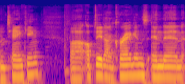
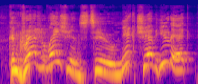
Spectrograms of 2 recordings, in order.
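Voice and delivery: weird announcer voice, much higher; 8 semitones higher than usual. Speaker opening the news segment, in a weird announcer voice. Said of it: "some weird announcer voice".

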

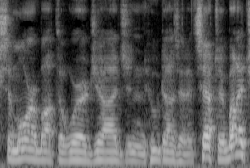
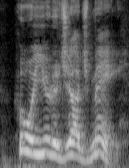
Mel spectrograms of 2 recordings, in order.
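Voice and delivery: high, defensive, bristling comeback tone; 6 semitones higher, 4 dB louder than usual. Quoting what people say when judging comes up, in a mock-defensive tone. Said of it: "Usually in a defensive tone like that one".

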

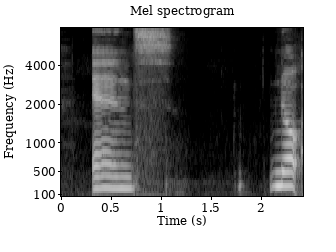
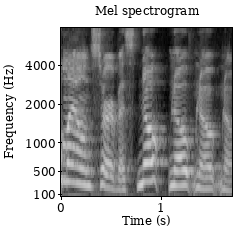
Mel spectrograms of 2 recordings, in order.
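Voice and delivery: ordinary talk, nothing marked

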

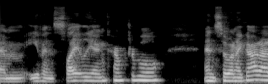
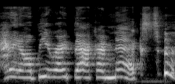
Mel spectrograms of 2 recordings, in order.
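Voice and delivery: very high-pitched, screamed hollering call; 12 semitones higher than usual. Holding her baby, she retells shouting to the village staff: retelling her own scream. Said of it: "I'm like screaming".

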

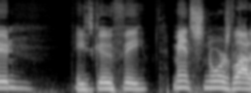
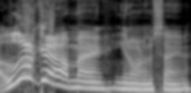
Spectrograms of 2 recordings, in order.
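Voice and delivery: loud, high, big belting rock-singer voice; 3 dB louder than usual. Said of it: "how to do an [name] impersonation".

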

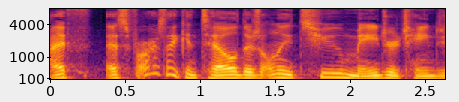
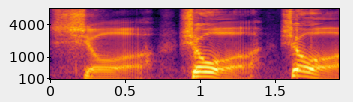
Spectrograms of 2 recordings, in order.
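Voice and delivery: repeated "sure" with swooping, swinging sing-song tune; 3 semitones lower than usual. Showing how the character says sure, doing an Arthur Morgan impression. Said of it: "It's just like".

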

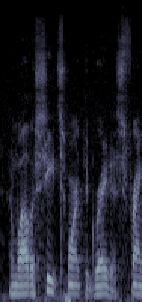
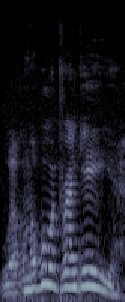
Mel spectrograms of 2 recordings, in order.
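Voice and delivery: loud booming bellow, pitched very high; 10 semitones higher than usual. David greets Frank as he steps into the office, bellowing. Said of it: "bellowed David".

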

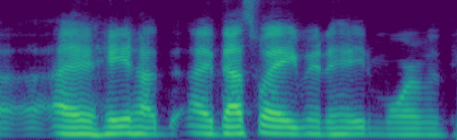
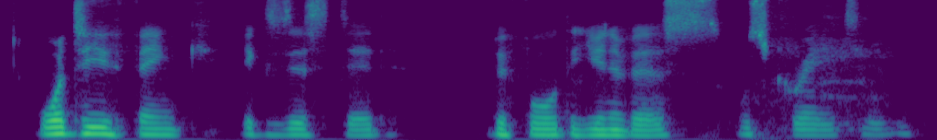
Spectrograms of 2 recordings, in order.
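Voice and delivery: soft, put-on British accent; 7 dB quieter than usual. Asking a conversation partner a question about existence: British accent. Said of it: "I got to go with a British accent".

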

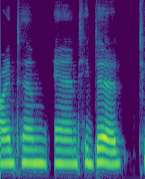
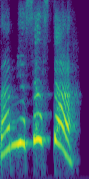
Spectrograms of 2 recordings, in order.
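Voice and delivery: put-on Bahamian accent; 6 dB louder than usual. Retelling a woman's reply on a phone call: imitating American-Bahamian accent. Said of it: "American / Bahamian accent".

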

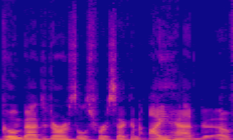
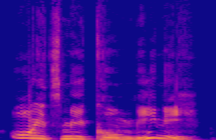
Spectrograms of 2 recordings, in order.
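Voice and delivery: put-on Irish accent, higher and louder; 10 semitones higher, 6 dB louder than usual. Doing an impression for the other speaker: Colm Meaney impression. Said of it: "I could do a Cole Meany impression".

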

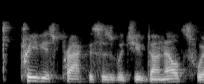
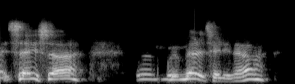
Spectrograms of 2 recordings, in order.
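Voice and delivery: put-on British butler voice, very high; 12 semitones higher than usual. Demonstrating the meditator inner voice during a meditation session, in a Jeeves British butler voice. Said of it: "a British butler".

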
